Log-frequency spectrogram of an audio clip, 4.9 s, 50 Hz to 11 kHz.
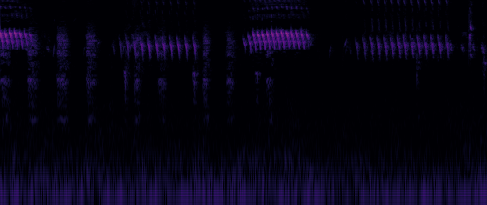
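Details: Greenfinch breeding in an aviary, 2021: rapid ticking trills alternate with loud drawn-out nasal wheezes. A trill, a wheeze, then another long trill follow in quick order.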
